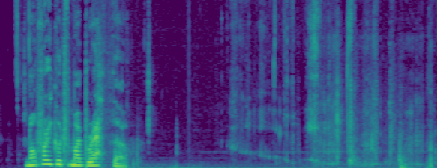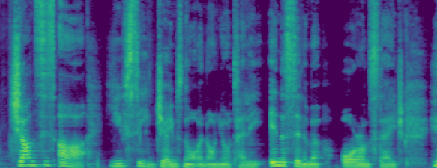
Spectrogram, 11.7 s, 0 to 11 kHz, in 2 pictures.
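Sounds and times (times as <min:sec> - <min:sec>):
speech: 0:00.3 - 0:01.8, 0:06.1 - 0:11.6
crunching bites of a crispy snack dipped in spicy tomato sauce: 0:02.5 - 0:06.0.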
